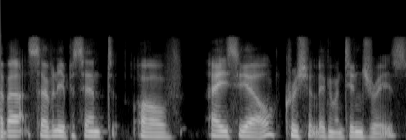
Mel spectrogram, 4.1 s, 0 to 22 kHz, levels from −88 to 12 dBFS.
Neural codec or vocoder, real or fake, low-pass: codec, 16 kHz, 2 kbps, X-Codec, HuBERT features, trained on balanced general audio; fake; 7.2 kHz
